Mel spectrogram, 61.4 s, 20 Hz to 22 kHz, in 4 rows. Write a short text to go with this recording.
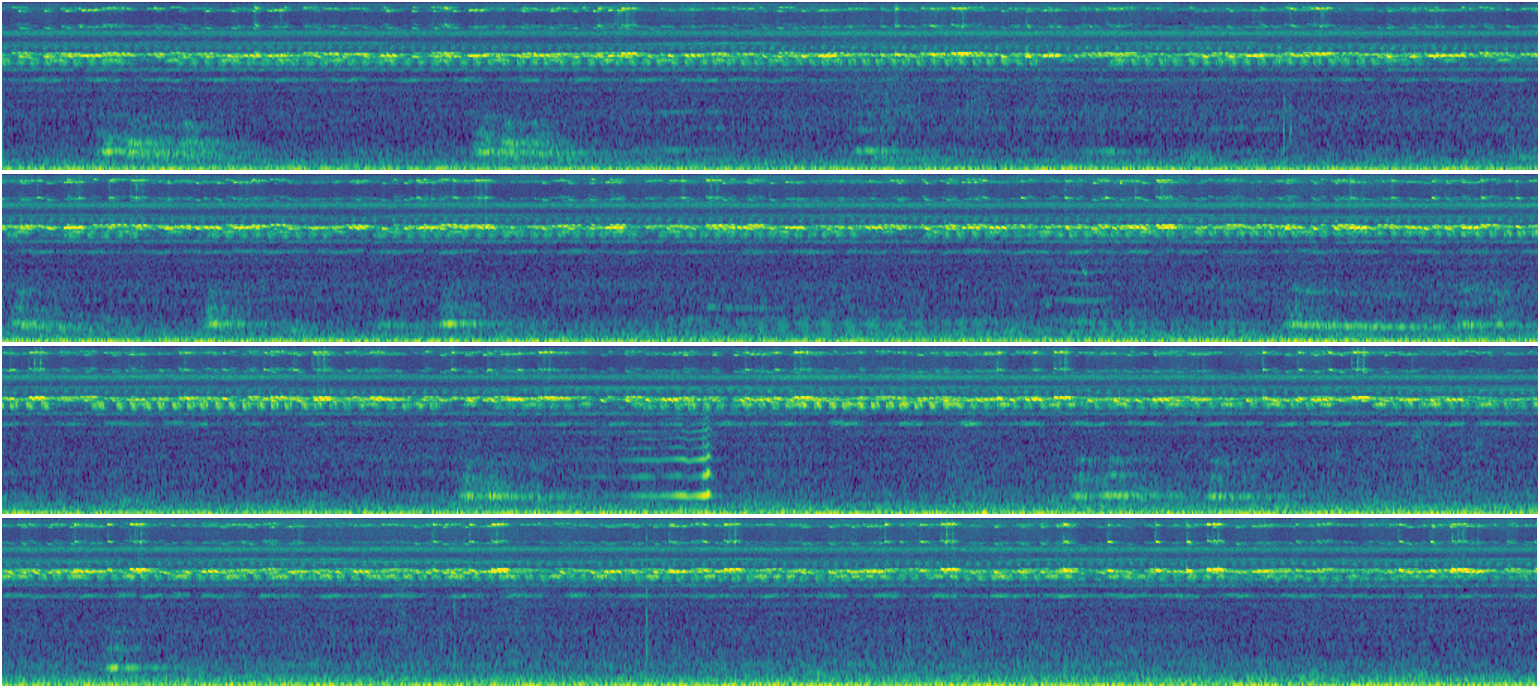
Insects, Binaural recordings, Sony PCM D100+ Soundman OKM II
